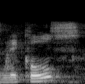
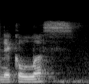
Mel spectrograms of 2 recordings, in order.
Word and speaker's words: Nichols: My name is Nichols, not Nicholas. Nor nickel like the coin.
